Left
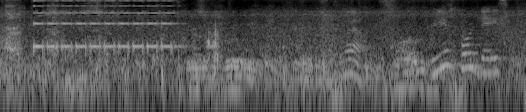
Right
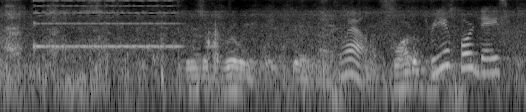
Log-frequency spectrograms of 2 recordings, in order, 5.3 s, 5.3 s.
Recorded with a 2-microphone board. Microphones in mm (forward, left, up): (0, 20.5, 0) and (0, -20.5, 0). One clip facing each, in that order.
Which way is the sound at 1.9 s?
75° right (ahead or behind).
